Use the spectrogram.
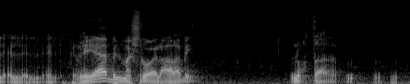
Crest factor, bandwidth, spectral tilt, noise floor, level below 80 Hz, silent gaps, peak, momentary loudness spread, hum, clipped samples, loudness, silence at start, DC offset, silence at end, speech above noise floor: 18 dB; 13 kHz; -7.5 dB/octave; -55 dBFS; -42 dBFS; none; -12 dBFS; 16 LU; none; under 0.1%; -30 LUFS; 0 s; under 0.1%; 0 s; 26 dB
